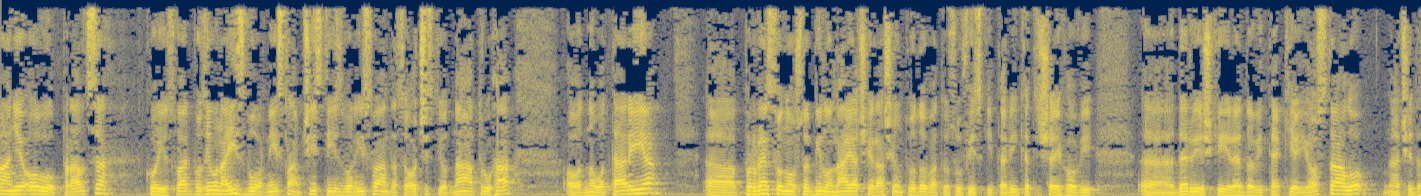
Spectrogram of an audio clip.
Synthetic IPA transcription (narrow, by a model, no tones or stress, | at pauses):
aːɲeo̞ʋoːɡ̚pɾaːʋt̪sa | ko̞jijeust̪ʋaːɾipo̞ziːʋoːnaizbo̞ːɾniislˠaːmt͡ʃist̪iːizboːɾniislaːmd̪aseot͡ʃist̪iːo̞d̪naːt̪ɾuɦa | od̪noʋot̪aɾija | pr̩ʋenst̪ʋoonoʃt̪o̞ebiːlo̞naːjat͡ɕeɾaʃeːnut̪ud̪oːʋaːt̪oːsufiːskit̪aɾikat̪i̥ʃejɦoʋi | d̪eɾʋiʃkiɾed̪o̞ʋit̪ekijeio̞st̪aːlˠo̞ːznaːt͡ʃiːd̪a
